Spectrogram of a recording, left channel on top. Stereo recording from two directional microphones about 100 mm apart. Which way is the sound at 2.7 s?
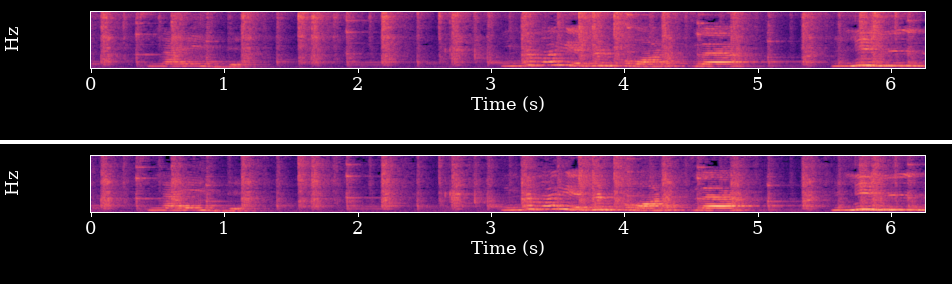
40° left (ahead or behind).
